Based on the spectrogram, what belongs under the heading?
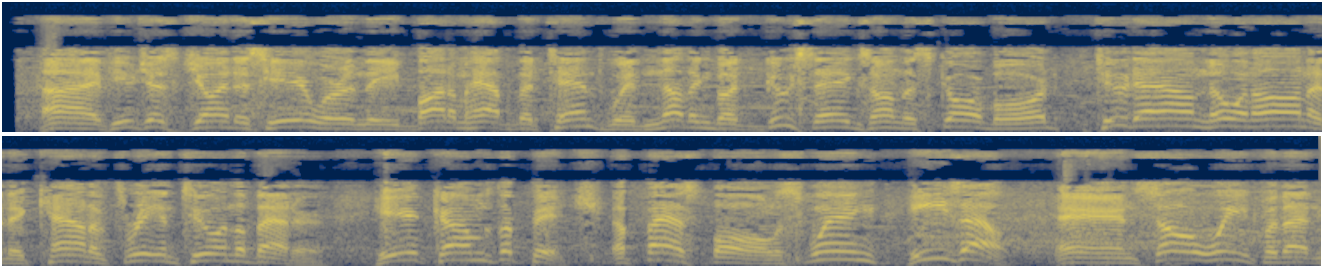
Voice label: baseball announcer ringtone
